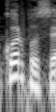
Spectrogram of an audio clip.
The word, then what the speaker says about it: корпуса: «Корпус» в значении «здания» имеет множественное число корпуса.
